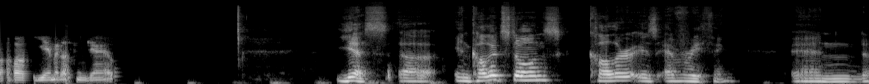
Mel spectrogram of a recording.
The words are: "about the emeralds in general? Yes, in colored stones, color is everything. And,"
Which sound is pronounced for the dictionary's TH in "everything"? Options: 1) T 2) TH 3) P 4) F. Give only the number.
2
